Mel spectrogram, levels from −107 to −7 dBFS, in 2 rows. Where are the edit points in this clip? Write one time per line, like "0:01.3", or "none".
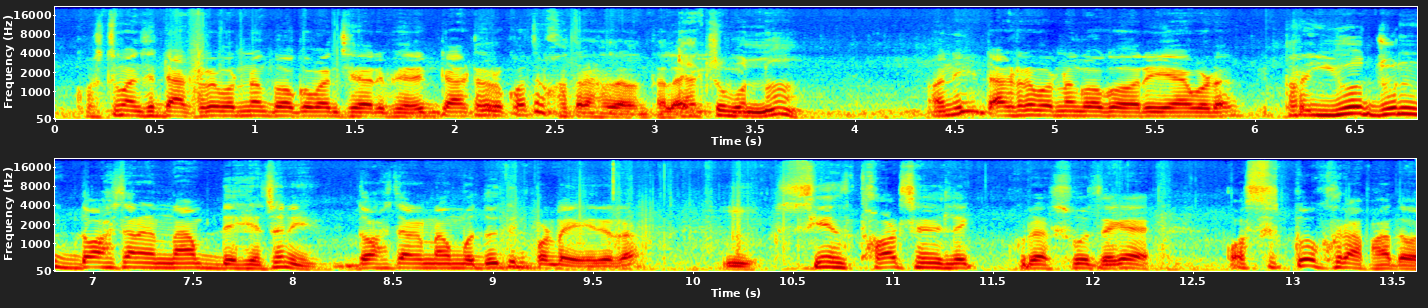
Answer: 0:05.9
